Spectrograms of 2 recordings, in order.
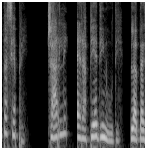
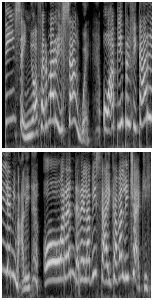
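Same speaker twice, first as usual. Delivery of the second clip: put-on high-pitched, insistent old-lady voice; old woman enticing; 11 semitones higher, 3 dB louder than usual. A narrator's reading. Old woman tempting Charlie with powers, enticing. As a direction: pitch each marvel up high.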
